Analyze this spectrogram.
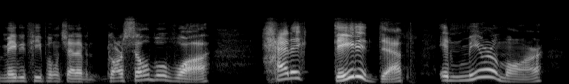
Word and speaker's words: Garcelle Beauvais: Know this broad, Garcelle Beauvais.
